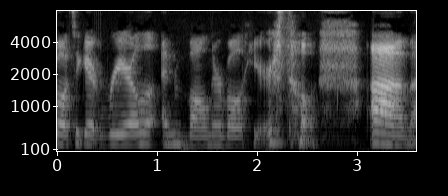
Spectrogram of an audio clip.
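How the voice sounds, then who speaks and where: A woman speaks at a fairly slow pace in a bright, sharp tone with a fairly high pitch. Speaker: podcast co-host, education services staff. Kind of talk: casual podcast chat. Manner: quiet voice; nervous, fumbling over words.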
